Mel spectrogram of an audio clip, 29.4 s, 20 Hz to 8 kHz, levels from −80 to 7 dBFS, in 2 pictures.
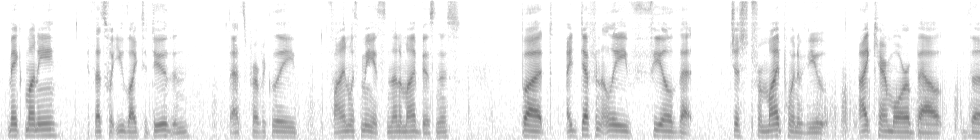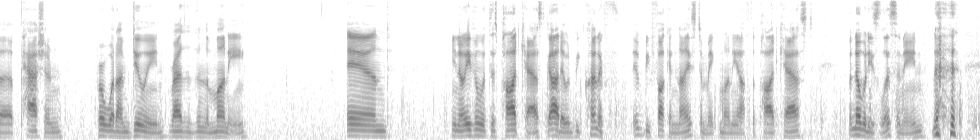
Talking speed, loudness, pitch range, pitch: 145 wpm, -39 LUFS, 100-120 Hz, 110 Hz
